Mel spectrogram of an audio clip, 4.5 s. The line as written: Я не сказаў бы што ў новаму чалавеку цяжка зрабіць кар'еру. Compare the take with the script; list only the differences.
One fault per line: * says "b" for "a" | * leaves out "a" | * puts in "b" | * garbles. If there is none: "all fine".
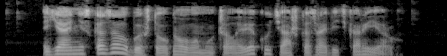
all fine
